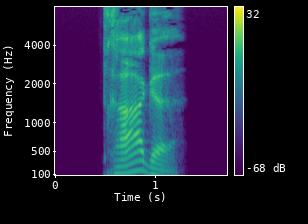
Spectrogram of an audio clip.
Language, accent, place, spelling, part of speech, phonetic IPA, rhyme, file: German, Germany, Berlin, trage, verb, [ˈtʁaːɡə], -aːɡə, De-trage.ogg
- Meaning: inflection of tragen: 1. first-person singular present 2. first/third-person singular subjunctive I 3. singular imperative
